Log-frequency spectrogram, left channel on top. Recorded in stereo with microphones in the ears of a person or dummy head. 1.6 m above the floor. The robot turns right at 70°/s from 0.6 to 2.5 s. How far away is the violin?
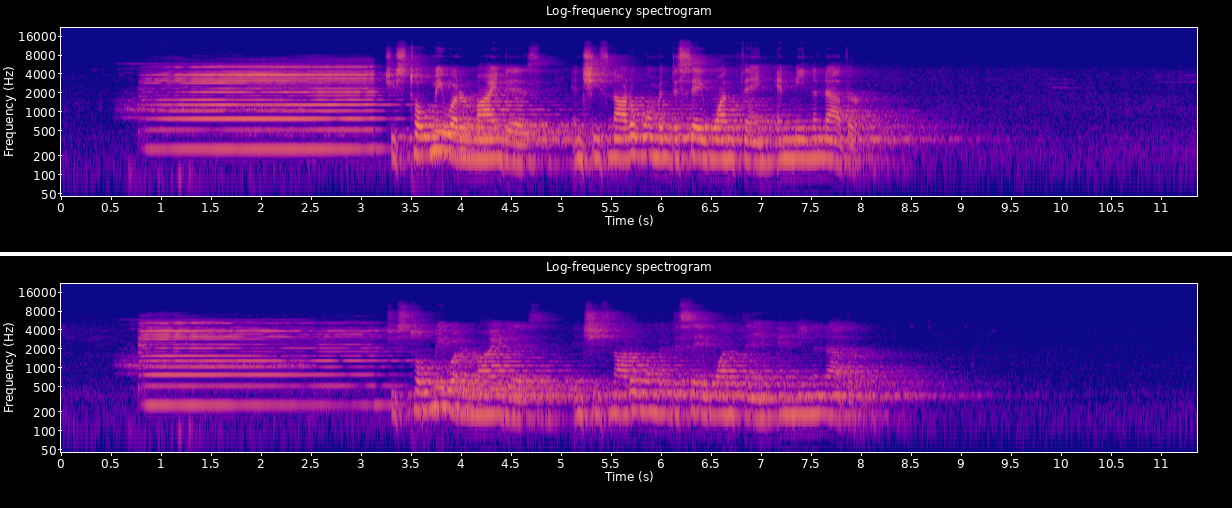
About 0.5 m.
